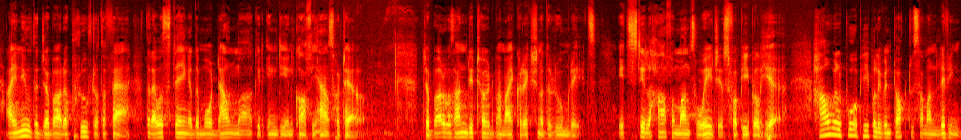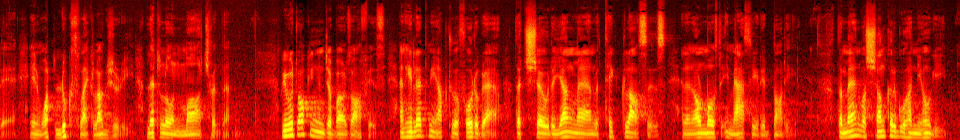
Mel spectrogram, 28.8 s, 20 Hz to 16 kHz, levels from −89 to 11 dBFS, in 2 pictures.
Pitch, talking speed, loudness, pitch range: 105 Hz, 190 wpm, -19 LUFS, 95-120 Hz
